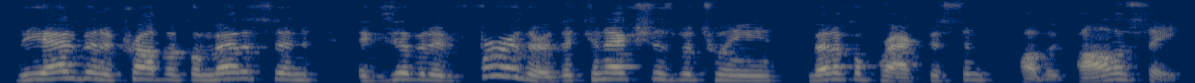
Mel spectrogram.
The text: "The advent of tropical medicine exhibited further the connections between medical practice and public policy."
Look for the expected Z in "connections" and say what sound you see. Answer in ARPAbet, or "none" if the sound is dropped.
Z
